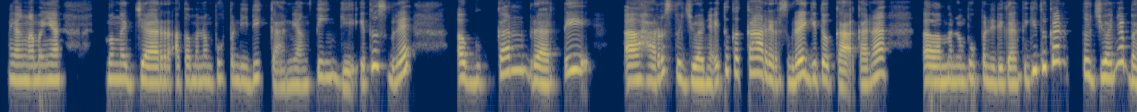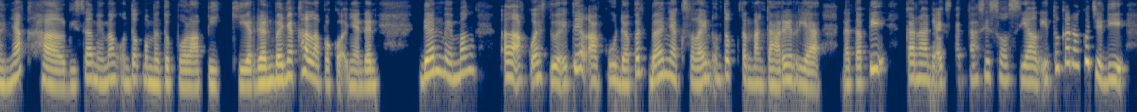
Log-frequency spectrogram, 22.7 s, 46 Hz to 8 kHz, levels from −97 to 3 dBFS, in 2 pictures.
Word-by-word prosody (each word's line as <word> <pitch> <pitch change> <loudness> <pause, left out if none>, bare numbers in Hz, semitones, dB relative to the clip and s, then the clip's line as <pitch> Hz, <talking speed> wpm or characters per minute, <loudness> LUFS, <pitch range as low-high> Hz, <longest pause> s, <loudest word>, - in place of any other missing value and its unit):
yang 200 - +1
namanya 200 +1 0 0.4
mengejar 200 -3 +1
atau 195 0 -4
menempuh 195 +2 -6
pendidikan 195 -3 -5
yang 165 +1 -5
tinggi, 225 -6 -4
itu 380 - 0
sebenarnya, - - 0 0.5
eee, 225 - +3
bukan 190 +10 -2
berarti, 195 - +1 0.3
eee, 200 +1 +6
harus 195 +9 -1
tujuannya 180 -4 0
itu 290 +9 -4
ke 275 - 0
karir, 270 -9 +3
sebenarnya 220 +7 +4
gitu - - +3
Kak. 155 0 +3
Karena, 230 +11 +3 0.4
eee, 190 -1 +4
menempuh 190 +2 -3
pendidikan 180 -2 -1
tinggi 315 - +1
itu 365 - +3
kan 465 - +6 0.3
tujuannya 230 -1 +2
banyak 190 +8 +1 0.2
hal, 160 -5 +4
bisa 160 +7 -2
memang 205 +1 -1
untuk 190 +3 -4
membentuk 175 -1 0
pola 155 -1 +1
pikir 160 0 -2
dan 180 +1 +6
banyak 235 +4 +4
hal 270 -6 +6
lah 190 - -1
pokoknya 160 -2 -3
dan 160 0 +2 0.4
dan 265 +7 +6
memang, 265 +6 -1 0.3
eee, 230 - +6
aku 200 - +2
S2 190 -5 -1
itu - - +2
yang - - 0
aku 195 +1 0
dapat 180 +12 0
banyak 220 +1 +2
selain 185 +4 -1
untuk 250 +3 -3
tentang 175 -3 -2
karir 175 +4 +1
ya. 160 -6 +1 0.3
Nah 175 - -2
tapi 185 - +2 0.2
karena 220 -1 +1
ada - - -2
ekspektasi 210 +4 -8
sosial 195 -3 -2
itu 215 - -4
kan 440 +2 +1
aku 405 +4 +4
jadi 195 - 0
195 Hz, 180 wpm, -24 LUFS, 180-225 Hz, 0.5 s, eee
